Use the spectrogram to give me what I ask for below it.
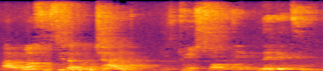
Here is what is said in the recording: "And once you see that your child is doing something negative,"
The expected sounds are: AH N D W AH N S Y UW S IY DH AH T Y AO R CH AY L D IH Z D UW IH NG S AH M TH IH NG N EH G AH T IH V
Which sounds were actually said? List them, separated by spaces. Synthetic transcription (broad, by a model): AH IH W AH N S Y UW S IY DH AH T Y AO CH AY L D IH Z D UW IH NG S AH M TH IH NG N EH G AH T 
